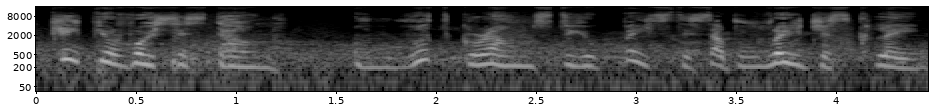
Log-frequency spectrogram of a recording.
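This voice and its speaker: An actress playing a shrewd, ambitious and devoted Viking wife in a video game cutscene. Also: female voice, on the high side, a little slow, noisy background, lightly acted. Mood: stern. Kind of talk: dramatic game cutscene acting. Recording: music behind the voice.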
